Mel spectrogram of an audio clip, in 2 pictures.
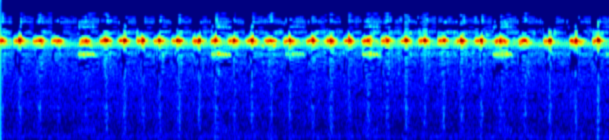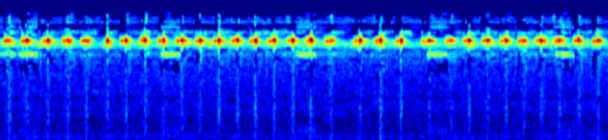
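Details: Crickets calling at night: a continuous, regular run of shrill chirps at a fairly fast, even pace, about three or four a second, against silence.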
